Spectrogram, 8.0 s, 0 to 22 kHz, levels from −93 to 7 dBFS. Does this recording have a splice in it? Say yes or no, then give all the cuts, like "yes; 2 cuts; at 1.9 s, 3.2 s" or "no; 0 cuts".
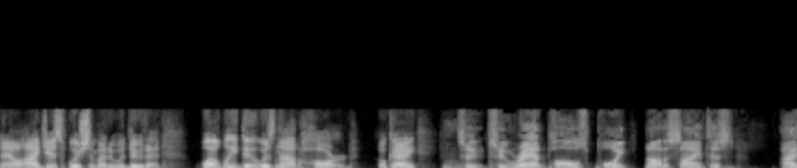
yes; 2 cuts; at 4.4 s, 6.3 s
